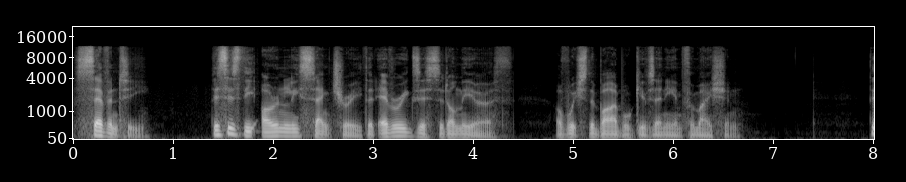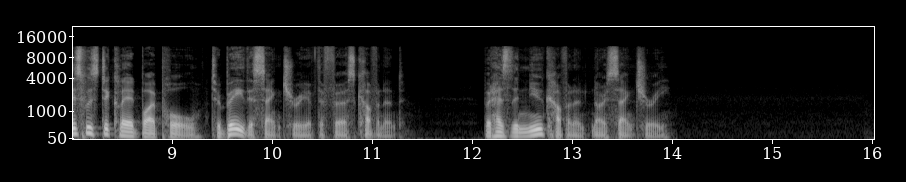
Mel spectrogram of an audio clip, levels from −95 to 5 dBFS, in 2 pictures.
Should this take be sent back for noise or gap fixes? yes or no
no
